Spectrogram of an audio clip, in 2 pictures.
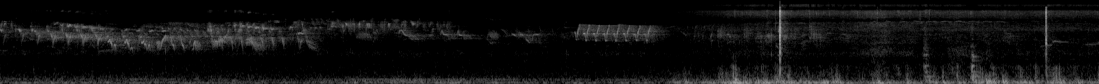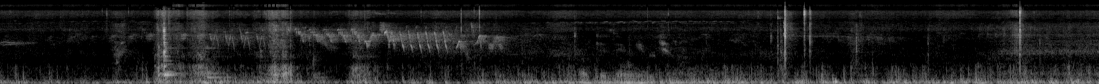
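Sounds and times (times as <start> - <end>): small birds trilling: 0.0 - 21.9
rustling handling noise: 6.7 - 21.5
sharp clicks: 7.0 - 21.5.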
